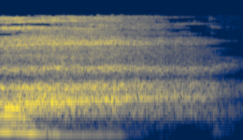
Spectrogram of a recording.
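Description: A deep breath out through the mouth during a guided breathing exercise: a long, breathy exhale with a softly voiced start whose pitch sinks slightly, fading steadily over about two seconds.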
